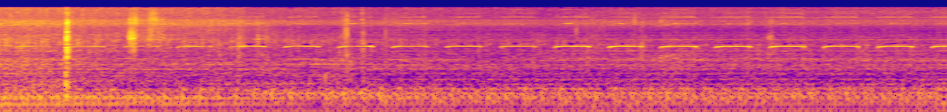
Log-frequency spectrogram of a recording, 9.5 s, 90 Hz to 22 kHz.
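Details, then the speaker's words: 2002 Jeep Grand Cherokee, 191K miles, beeping only on mornings for 3–5 minutes: a clear high-pitched beep just under twice a second from near the fuel tank at idle; owner suspects the fuel pump, and points to an EVAP P0442/P0455 forum fix. "all right this is a noise my 2002 GRE Grand Cherokee's [Music] making definitely seems like it's coming from around a fuel tank probably the fuel pump"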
